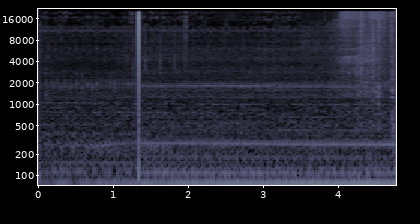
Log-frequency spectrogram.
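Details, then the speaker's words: Lada Largus/Renault Logan heater blower on speeds 3 and 4, barely turning on speed 2: low rumble with thin steady whistle and slow pulsing beat; weak, noisy blower fan, owner suspects dirt on the impeller upsetting balance. "вот так вот примерно по звуку работает у меня печка на третьей скорости и на 4 вот так вот на второй почти совсем не крутится"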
